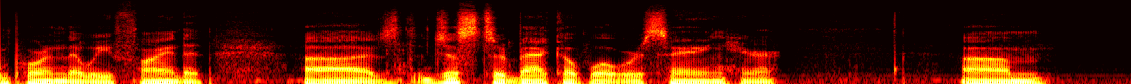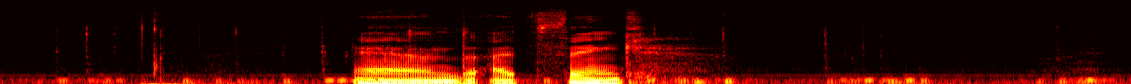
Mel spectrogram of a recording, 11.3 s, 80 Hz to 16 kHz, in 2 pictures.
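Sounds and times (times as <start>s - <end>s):
low steady hum: 0.0s - 11.2s
speech: 0.1s - 4.0s, 4.8s - 5.3s, 7.4s - 9.0s
typing on a computer keyboard: 5.9s - 7.8s, 9.1s - 11.1s.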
